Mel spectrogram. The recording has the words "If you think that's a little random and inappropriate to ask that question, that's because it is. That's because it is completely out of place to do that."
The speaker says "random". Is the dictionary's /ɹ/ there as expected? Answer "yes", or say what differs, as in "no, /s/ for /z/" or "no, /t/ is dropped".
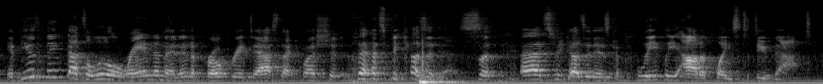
yes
